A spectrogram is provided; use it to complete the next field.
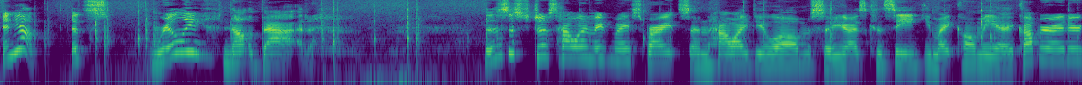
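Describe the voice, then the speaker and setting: A woman with a high voice and lively intonation talks at a fairly slow pace with very even loudness and long, frequent pauses, against noticeable background noise. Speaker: sprite editing tutorial youtuber. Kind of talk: tutorial. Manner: casual, with fillers.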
